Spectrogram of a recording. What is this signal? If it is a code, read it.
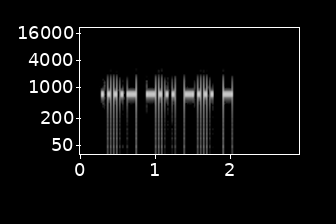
Morse code, heard as a keyed tone, about 28 wpm, 700 Hz. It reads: 4BBT
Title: All Cut Numbers - 4-Digit 28wpm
